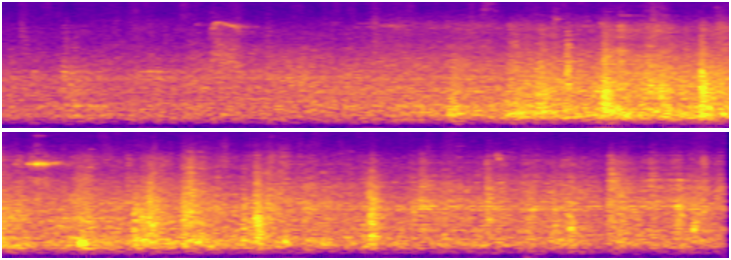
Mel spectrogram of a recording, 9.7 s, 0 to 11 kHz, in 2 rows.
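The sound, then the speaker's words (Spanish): A train rumbles at a station platform on the service to Medina del Campo. Wheels click and clatter over the rails, growing louder midway and then holding a rolling, rattling roar with faint metallic squeals. “Próximo tren con destino Medina del Campo, situado en vía 3. Próximo a efectuar su salida.”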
